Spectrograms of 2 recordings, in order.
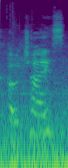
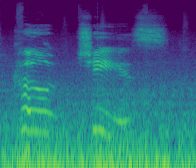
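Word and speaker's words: Cochise: I also wanted to add that I've been pronouncing Cochis and Mcllori wrong. It's actually co cheese and mlowry.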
